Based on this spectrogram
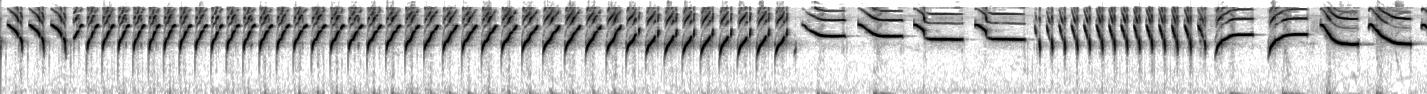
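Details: Canary song intended to make sluggish or young canaries sing: a long rapid rolling trill, then sparse hooked whistles, another fast trill and more looping whistled notes.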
